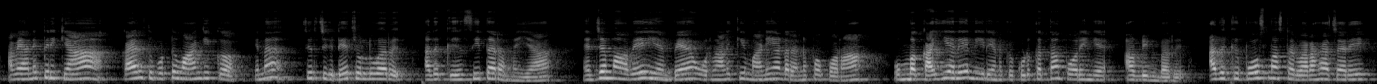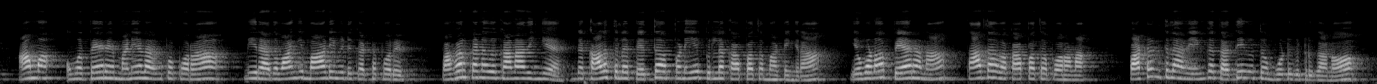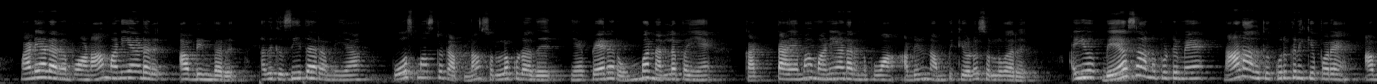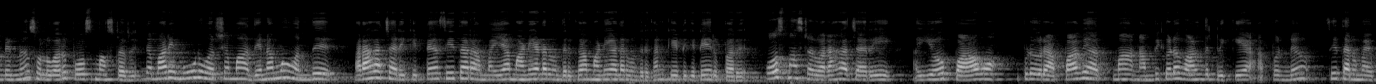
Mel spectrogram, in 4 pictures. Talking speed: 130 wpm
